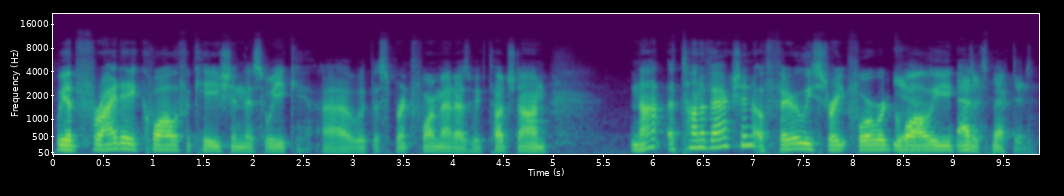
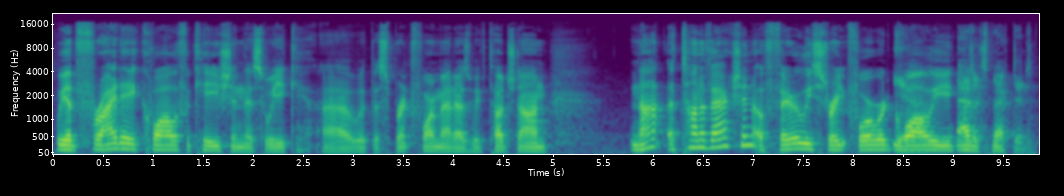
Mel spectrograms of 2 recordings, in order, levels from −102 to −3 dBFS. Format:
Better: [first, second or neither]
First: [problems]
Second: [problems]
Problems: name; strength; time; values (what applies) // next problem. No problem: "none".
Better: second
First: muffled; slightly; fading above 3.5 kHz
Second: none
